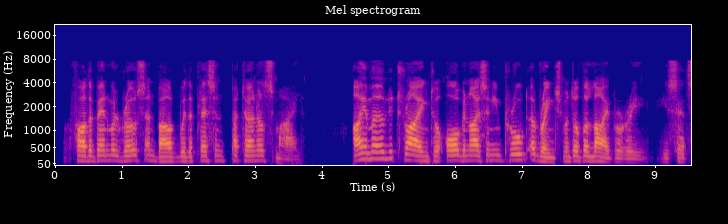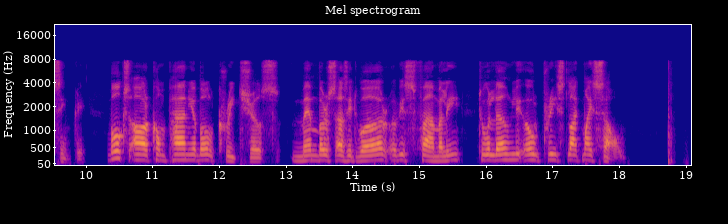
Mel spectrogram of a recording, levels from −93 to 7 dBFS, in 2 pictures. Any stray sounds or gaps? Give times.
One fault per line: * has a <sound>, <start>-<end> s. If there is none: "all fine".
* has a thud, 18.7-18.9 s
